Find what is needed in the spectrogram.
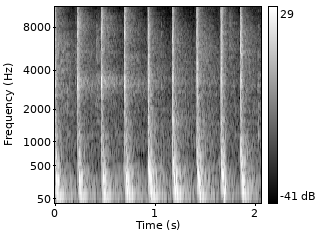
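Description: Claw hammer striking a red wedge tool set under the base of a rear-view mirror, about four quick, even taps a second. The taps drive the mirror base up and off its windshield mount.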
